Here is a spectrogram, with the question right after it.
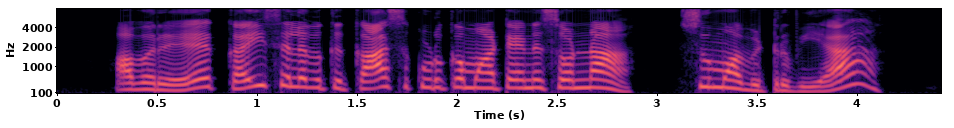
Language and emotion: Tamil, angry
